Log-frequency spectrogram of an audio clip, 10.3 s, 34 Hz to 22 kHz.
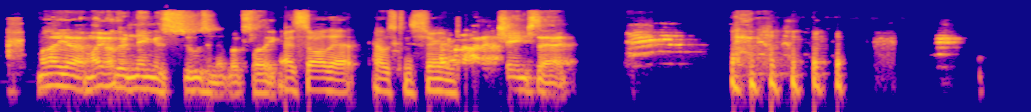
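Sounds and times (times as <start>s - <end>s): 
speech: 0.4s - 6.4s
cat meowing: 6.3s - 7.0s, 9.4s - 9.7s
laughter: 7.3s - 8.9s.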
